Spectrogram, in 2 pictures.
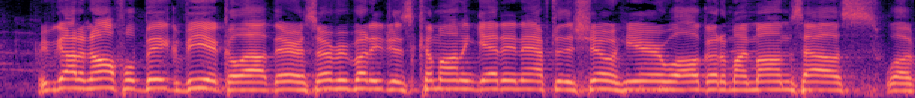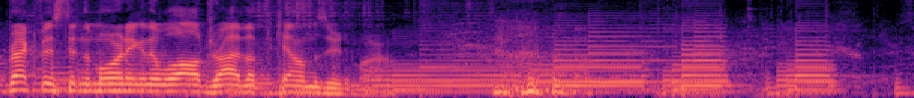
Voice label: string changing banter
